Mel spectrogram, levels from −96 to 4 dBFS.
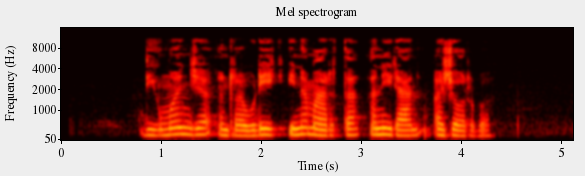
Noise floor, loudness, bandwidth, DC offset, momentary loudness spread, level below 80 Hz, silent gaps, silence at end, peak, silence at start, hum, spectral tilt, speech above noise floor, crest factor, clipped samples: -77 dBFS; -34 LUFS; 11.5 kHz; under 0.1%; 9 LU; -84 dBFS; none; 0.8 s; -20 dBFS; 0.8 s; none; -4.5 dB/octave; 43 dB; 16 dB; under 0.1%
